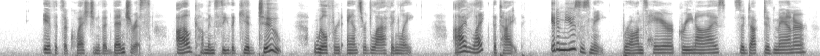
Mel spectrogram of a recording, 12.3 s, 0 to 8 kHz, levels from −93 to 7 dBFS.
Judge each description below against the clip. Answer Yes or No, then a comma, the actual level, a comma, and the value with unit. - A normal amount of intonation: Yes, average, 3.1 semitones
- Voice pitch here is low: No, medium, 170 Hz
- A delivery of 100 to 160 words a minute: Yes, average, 140 wpm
